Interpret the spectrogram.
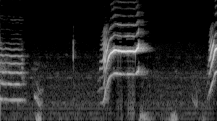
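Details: Talking parrot: a short buzzy harmonic note, a quiet pause, then a loud drawn-out nasal call that rises sharply and holds steady for half a second, and another rising call starting at the end.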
